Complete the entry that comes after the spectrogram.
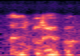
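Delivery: soft muttered repeat. Real, not acted. Muttering to himself about sponsors, soft. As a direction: say it under your breath.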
